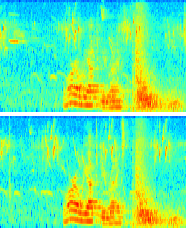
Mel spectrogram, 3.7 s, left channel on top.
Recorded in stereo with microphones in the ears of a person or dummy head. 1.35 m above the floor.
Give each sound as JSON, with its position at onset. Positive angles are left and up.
{"t": 1.2, "sound": "a man speaking", "side_deg": -55, "distance_m": 1.7}
{"t": 2.6, "sound": "a gunshot", "side_deg": 10, "distance_m": 2.5}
